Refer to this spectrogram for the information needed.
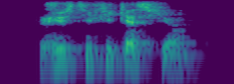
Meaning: justification (reason, excuse, etc.)
- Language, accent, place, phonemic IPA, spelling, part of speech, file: French, France, Lyon, /ʒys.ti.fi.ka.sjɔ̃/, justification, noun, LL-Q150 (fra)-justification.wav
